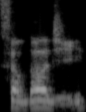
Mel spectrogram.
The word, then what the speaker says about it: saudade: And although the Brazilians pronounce it saudade, right?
